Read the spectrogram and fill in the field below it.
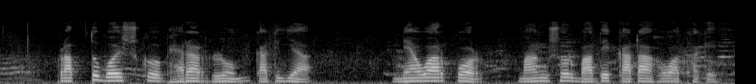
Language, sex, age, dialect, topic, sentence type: Bengali, male, 18-24, Rajbangshi, agriculture, statement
